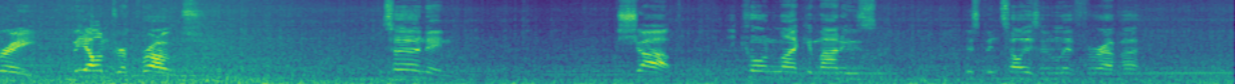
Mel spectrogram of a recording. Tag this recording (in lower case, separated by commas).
car, vehicle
